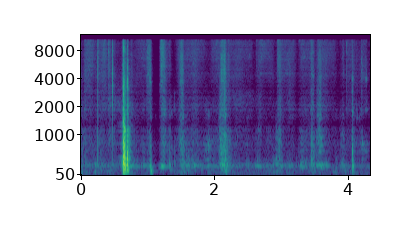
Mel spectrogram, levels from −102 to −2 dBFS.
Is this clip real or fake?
fake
